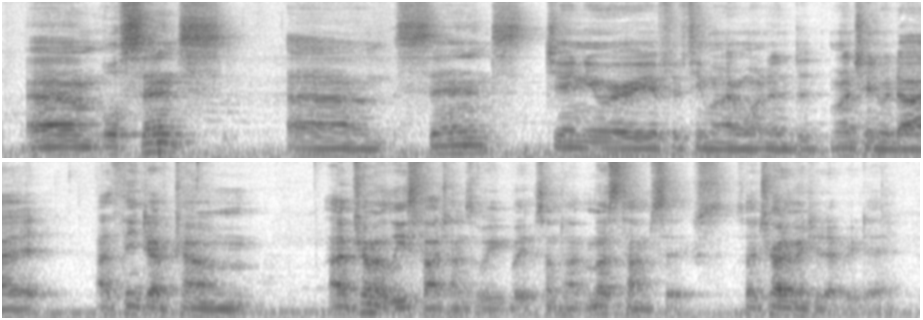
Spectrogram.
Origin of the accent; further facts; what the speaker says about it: Arlington, Texas, United States; also born or lived in College Station, Texas; I'm from Arlington, Texas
